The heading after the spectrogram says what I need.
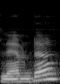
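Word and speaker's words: Λ: It looks a mirror image of V, but it's pronounced as lambda.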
